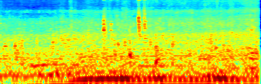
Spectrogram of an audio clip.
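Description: A boat under way in forward gear on open water, its steady low engine drone and water rush running continuously with wind buffeting the microphone, close and fairly loud throughout.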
